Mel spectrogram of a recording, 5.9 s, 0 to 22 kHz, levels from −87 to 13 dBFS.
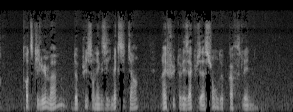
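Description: Nothing in this recording trips any alarm; there are no technical faults to point to, so there's nothing to walk through moment by moment.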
